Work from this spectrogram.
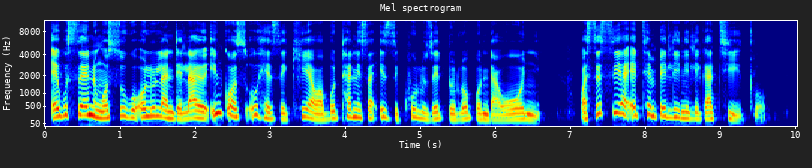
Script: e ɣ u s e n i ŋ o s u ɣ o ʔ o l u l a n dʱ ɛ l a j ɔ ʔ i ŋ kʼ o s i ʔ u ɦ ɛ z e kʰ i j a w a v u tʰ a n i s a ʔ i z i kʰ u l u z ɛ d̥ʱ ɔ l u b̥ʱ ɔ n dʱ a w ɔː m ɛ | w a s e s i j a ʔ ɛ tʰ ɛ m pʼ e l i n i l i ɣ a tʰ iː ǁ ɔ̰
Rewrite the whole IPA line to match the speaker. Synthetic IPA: e ɣ u s e n i ŋ o s u ɣ u ʔ o l u l a n dʱ ɛ l a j ɔ ʔ i ŋ kʼ o s i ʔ u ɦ ɛ z e kʰ i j a w a β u tʰ a n i s a ʔ i z i kʰ u l u z ɛ d̥ʱ ɔ l ɔ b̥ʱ ɔ n dʱ a w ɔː ɲ ɛ | w a s e s i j a ʔ ɛ tʰ ɛ m pʼ e l i n i l i ɣ a tʰ iː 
